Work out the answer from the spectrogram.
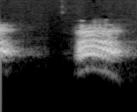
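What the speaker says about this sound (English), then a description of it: "There's a bird in here a lot." A bird caws like a crow indoors, one clipped call followed by a longer, loud, hoarse caw close by, with no one talking.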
